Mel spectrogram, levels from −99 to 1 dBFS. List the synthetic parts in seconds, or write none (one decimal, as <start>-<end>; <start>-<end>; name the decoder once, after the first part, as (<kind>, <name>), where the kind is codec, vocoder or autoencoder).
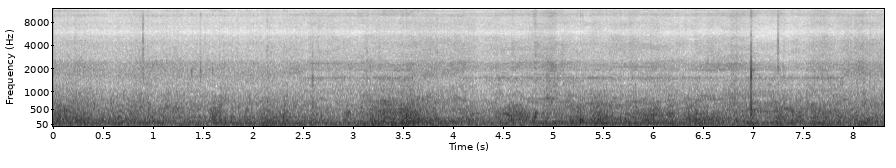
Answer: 2.5-3.6 (codec, SNAC); 4.1-7.9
